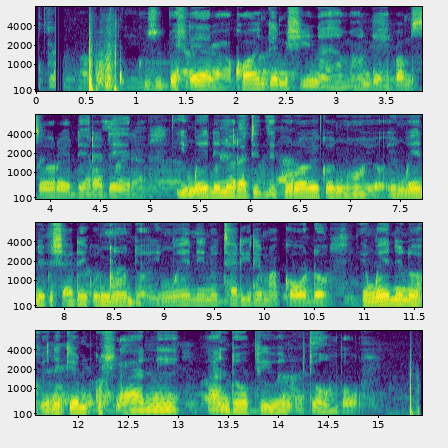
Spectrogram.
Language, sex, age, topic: Ndau, male, 18-24, health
